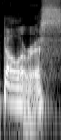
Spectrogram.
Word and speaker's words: Dolours: Dolours.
